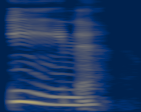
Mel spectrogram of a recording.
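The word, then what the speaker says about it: e'en: but evening has been truncated to een, which is spelled e apostrophe e n.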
